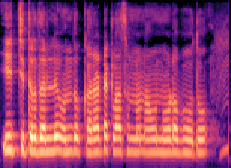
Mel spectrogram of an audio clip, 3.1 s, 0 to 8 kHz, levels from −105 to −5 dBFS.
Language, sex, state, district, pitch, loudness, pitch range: Kannada, male, Karnataka, Bangalore, 200 Hz, -16 LUFS, 190-215 Hz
